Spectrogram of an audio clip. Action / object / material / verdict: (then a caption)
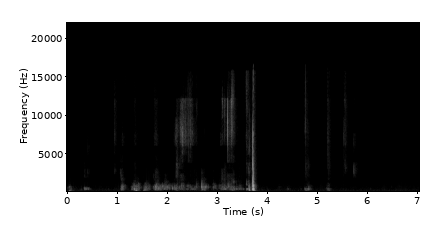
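scrape / soft rubber spiky toy / rubber / none. A small white soft rubber spiky ghost squishy toy is squeezed and stretched with fingers and scratched with nails. Soft crunchy squishing and rubbery squeaks carry a steady mid-pitched tone, broken by bright scratchy bursts and one sharp, loud click. The sound fades to quieter, scattered squelches.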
